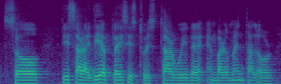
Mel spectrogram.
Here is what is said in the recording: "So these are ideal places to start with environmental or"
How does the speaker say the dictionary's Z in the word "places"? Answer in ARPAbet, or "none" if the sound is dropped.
S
